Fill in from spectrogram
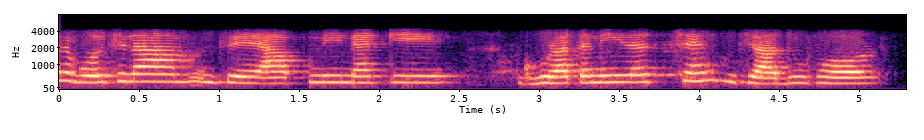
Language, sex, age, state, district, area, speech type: Bengali, female, 18-30, West Bengal, Malda, urban, conversation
